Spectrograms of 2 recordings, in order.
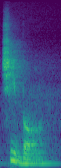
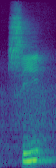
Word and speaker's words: cibo: There was an advertisement from McDonald's, or I think a kind of burger that was called Chibo. So let me spell it for you. Here we go. Chibo. So Cibo in Italian.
